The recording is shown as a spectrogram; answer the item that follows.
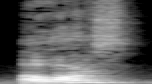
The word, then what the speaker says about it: hours: لاحظ hours الاتش لا تلفظ، لا نقول hours، إذن hours نكتب الاتش لكن لا نلفظها.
